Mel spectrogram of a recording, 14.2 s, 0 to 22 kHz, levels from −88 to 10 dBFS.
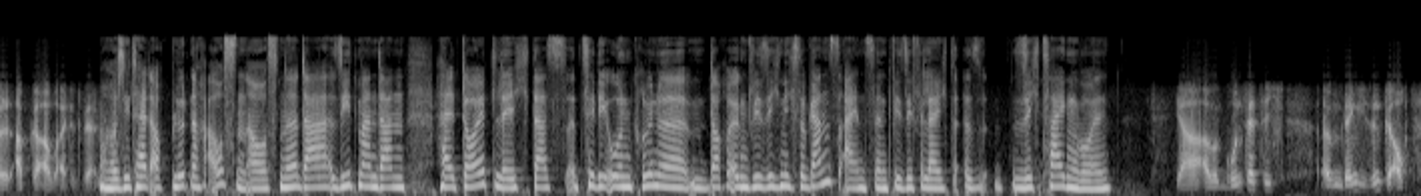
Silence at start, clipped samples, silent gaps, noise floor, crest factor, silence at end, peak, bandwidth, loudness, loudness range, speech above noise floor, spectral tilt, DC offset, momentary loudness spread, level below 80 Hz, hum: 0 s; under 0.1%; none; -56 dBFS; 18 dB; 0 s; -4 dBFS; 10.5 kHz; -21 LUFS; 3 LU; 35 dB; -5.5 dB/octave; under 0.1%; 8 LU; -52 dBFS; none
